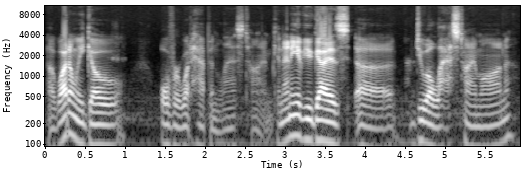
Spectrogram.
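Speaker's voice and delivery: ordinary talk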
